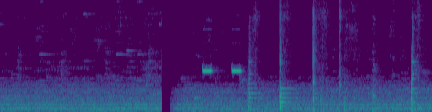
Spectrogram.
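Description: A steady hum with a constant tone. After a brief cut come two short high beeps, then a few sharp knocks with a short metallic ring as a spatula strikes the pan while stirring shredded cheese into the meat sauce.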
